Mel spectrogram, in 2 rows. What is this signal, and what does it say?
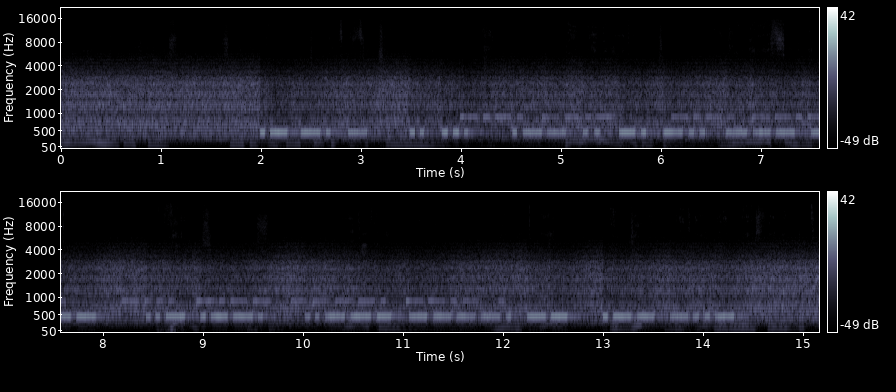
Morse code, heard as two keyed tones, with radio static, room echo and speech in Arabic. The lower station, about 23 wpm, 470 Hz: ANT IS WINDOM UP 29M WX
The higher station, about 20 wpm, 880 Hz: CQ CQ BY9QE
